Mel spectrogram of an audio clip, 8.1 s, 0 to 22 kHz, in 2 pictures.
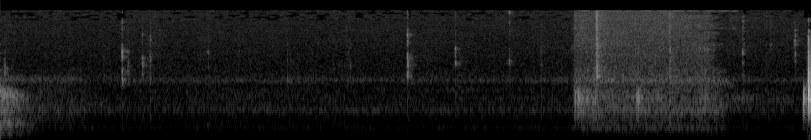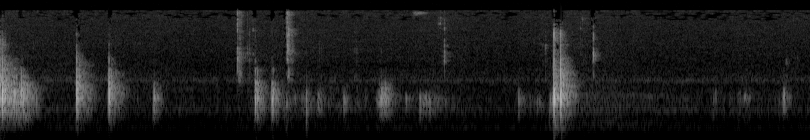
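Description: Small plastic clicks and rubbing as fingers work a micro quadcopter's 4-in-1 ESC board loose from its plastic stack cage. A short rustle comes about three seconds in, then a scatter of sharp clicks, the loudest about four seconds in.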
